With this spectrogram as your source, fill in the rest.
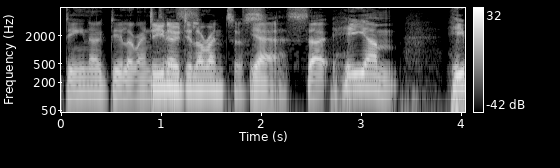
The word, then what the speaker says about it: Dino De Laurentiis: then well what they get offered first is dino de diore i can always say his name wrong dino dealer dino de laurentiis yes so he um he basically keeps badgering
